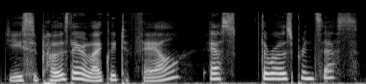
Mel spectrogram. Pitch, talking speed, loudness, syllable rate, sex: 230 Hz, 195 wpm, -17 LUFS, 5.8 syllables/s, female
